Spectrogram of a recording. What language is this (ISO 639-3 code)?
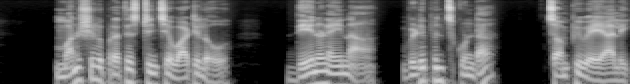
tel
